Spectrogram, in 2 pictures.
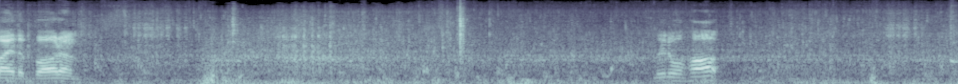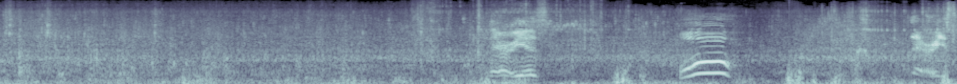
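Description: A fishing reel clicks and whirs as line is wound.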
